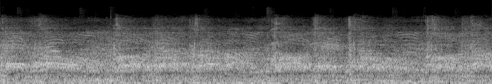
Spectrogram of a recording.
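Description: A large evening protest crowd at Three Crosses Square (plac Trzech Krzyży) in Warsaw, Poland, chants and shouts "Moje ciało, moja sprawa" ("My body, my business") in unison, a dense, loud roar of many voices with rhythmic bursts of yelling recurring across the whole stretch.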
